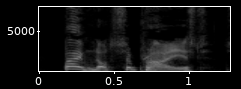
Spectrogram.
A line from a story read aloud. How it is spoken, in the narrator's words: said Ridcully brightly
